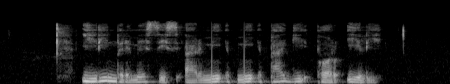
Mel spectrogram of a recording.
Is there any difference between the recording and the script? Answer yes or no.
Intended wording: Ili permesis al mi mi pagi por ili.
no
